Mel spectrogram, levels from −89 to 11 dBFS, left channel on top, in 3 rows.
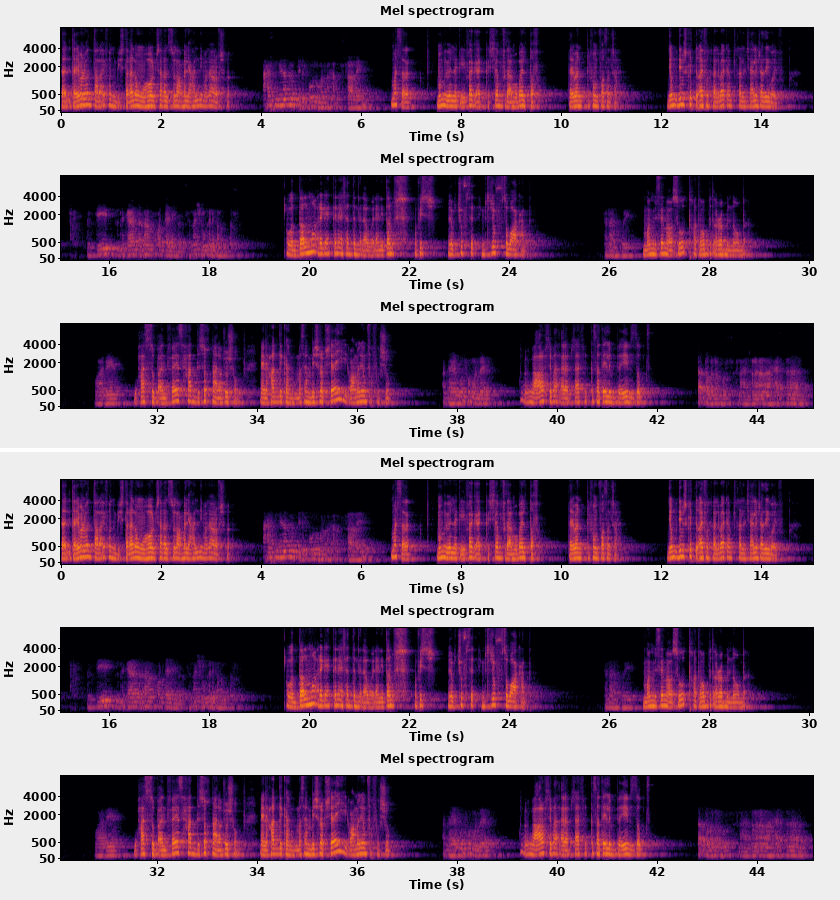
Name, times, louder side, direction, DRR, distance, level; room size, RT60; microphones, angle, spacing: voice 1, 0.0-3.3 6.6-7.0 7.5-9.5 10.2-11.2 12.1-14.4 19.5-22.5 22.8-24.3 26.7-28.7 31.6-33.7 34.1-36.7 39.3-41.7, right 1 dB, 15° right, 12 dB, 0.4 m, -24 dB
voice 2, 4.0-6.1 12.5-12.8 15.3-18.5 25.9-26.4 30.8-31.2 37.7-38.7 42.8-44.9, left 1 dB, 65° left, 1 dB, 3.9 m, -39 dB
17.5 x 11.5 x 2.3 m, 1.1 s
head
